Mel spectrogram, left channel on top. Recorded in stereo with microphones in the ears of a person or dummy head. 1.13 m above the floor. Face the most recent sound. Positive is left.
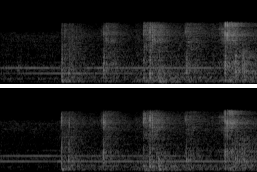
turn(degrees=5)  # may be behind; listen again after turning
